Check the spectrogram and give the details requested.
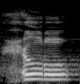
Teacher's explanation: را کو پر پڑھیں گے، را پر پیش ہے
